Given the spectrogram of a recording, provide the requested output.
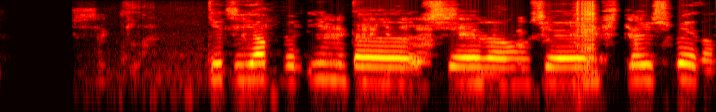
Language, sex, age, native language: Icelandic, male, 11, Icelandic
